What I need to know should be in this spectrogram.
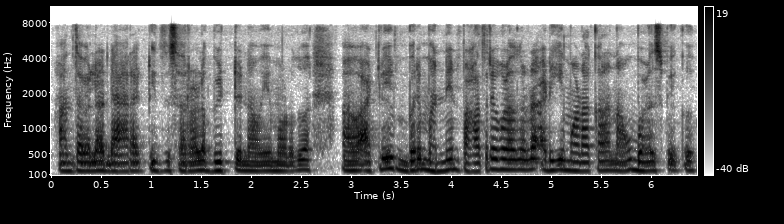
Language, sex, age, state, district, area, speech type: Kannada, female, 30-45, Karnataka, Koppal, rural, spontaneous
